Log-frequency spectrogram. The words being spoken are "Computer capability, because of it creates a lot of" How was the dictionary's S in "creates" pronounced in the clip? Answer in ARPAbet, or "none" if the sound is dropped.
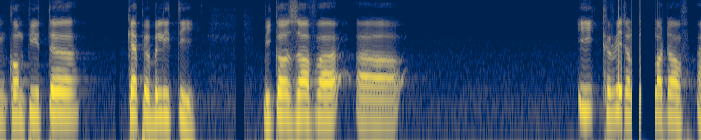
none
